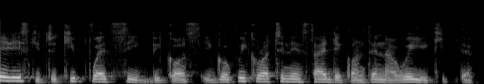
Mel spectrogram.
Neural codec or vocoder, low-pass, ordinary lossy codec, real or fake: codec, 16 kHz, 4.8 kbps, FACodec; 7.2 kHz; none; fake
